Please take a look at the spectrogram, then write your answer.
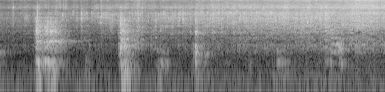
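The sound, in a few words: tomato added to frying onions in pan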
